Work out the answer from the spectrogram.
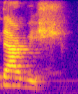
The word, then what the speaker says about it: Darvish: okay and what about this how do you pronounce it really well oh thank you and what about the surname it is that wish ah okay excellent um so where do you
